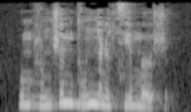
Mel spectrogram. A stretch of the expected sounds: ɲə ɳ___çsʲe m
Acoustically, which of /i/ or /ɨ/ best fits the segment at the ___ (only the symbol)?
ɨ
